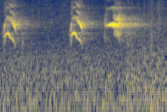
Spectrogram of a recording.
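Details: Rose-ringed parakeet from a feral colony in the canopy of Père Lachaise Cemetery, Paris, France: three harsh, high, grating, downward-sweeping screeches spaced under a second apart over a faint outdoor hush.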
